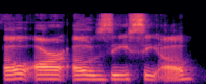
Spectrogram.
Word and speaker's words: Orozco: There is to be no contact with Dominic Orozco, Diego Orozco. And I know I'm mispronouncing that. It's Orozco.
